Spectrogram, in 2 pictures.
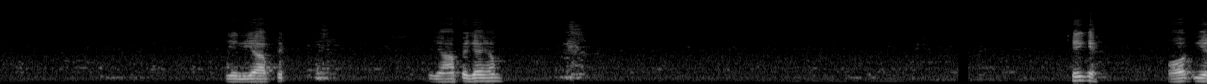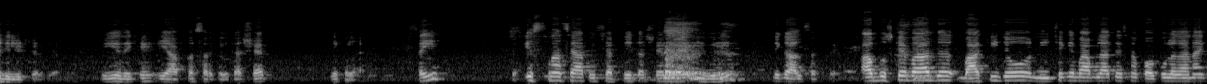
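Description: At 2.81 to 2.83 s the audio makes a skip ahead: roughly 0.7 s of material is lost and playback jumps straight to later audio with no fill and no audible gap. The two sides of the cut are butted together, so the sound lurches forward abruptly. Audio was dropped while newer audio was already queued, which cut the playout delay by about the same 0.7 s.

From 2.90 to 3.93 s a jitter buffer speed-up follows. The receiver is still holding more audio than its target, so it trims short pitch-period-sized pieces repeatedly, removing roughly 100 ms in total. The sound runs at about 111 % of normal speed while the pitch stays unchanged, giving a brief hurried, compressed quality just after the jump before normal pacing resumes.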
